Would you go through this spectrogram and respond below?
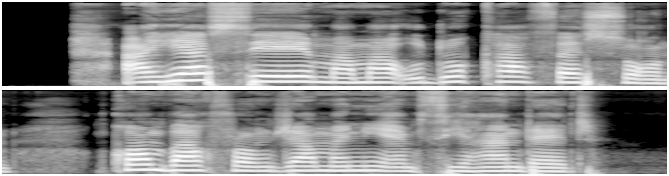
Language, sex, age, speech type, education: Nigerian Pidgin, female, 15-29, read, secondary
